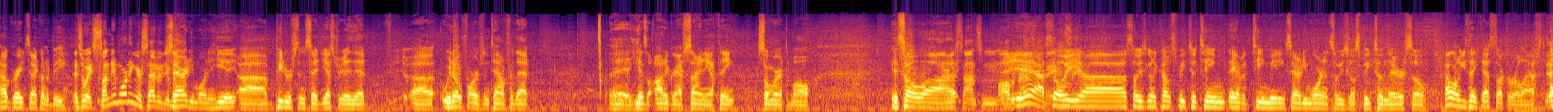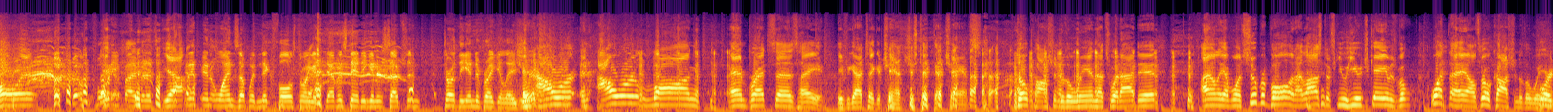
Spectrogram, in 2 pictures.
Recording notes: live from Radio Row all week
